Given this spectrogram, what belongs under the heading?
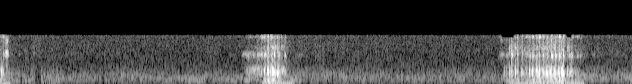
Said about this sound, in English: What is that noise? Somebody grinding some gears? Sounds like a milkshake. Soda or they're snoring. I think it sounds more like a snore. It's a weird sounding snore.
